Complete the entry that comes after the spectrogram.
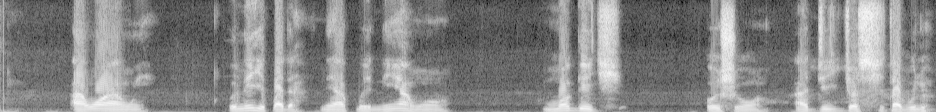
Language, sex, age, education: Yoruba, male, 46-60, tertiary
